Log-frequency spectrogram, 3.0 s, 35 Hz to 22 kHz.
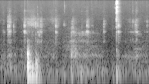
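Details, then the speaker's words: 1930s Garrard English mantel clock being serviced, running after a relative's stray wire was removed from the movement: light, even ticks a little over two per second amid handling clatter. In beat and running well. "okay let's remove the pendulum this time and certainly running well"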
